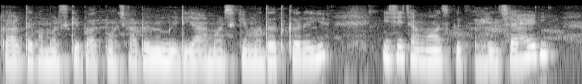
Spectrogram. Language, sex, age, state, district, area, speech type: Maithili, female, 18-30, Bihar, Araria, rural, spontaneous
